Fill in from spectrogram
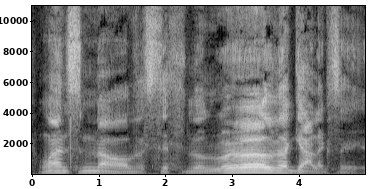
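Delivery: slow, drawn-out villain proclamation; menacing Sith voice, stretched out. Acted. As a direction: intone it like a dark lord. Reads Sith quote in villain voice.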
